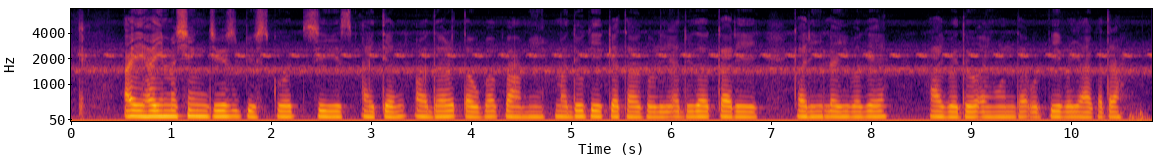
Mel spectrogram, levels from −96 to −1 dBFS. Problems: background sounds at intervals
